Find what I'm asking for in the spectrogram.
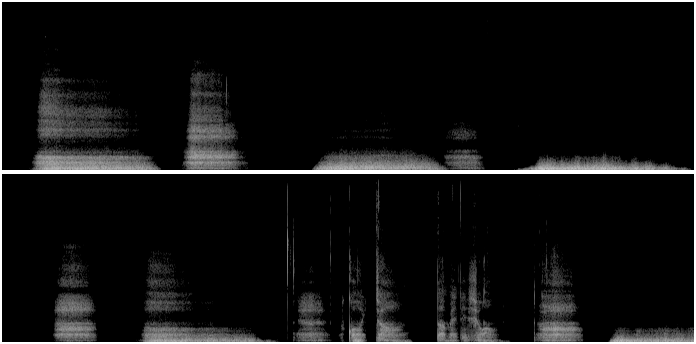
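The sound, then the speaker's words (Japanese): Gentle breaths are blown into both ears, soft airy whooshes in many puffs, some long and drawn-out, others short and quick, with brief silences between them and no talking. “じゃあ、両耳かな。息を、ふうふう、してあげるね。”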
